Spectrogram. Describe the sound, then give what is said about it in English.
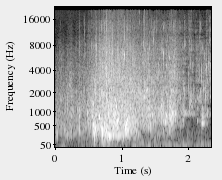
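Faint splashing water rinses a person off, swelling into a soft wash of pouring and trickling before thinning out again. “Let's rinse you off before continuing.”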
